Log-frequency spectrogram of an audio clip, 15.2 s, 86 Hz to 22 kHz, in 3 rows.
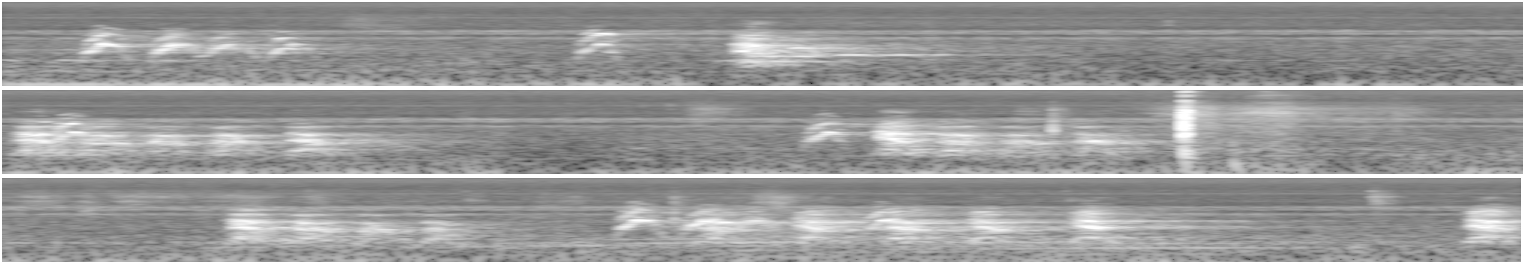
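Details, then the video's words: Dog barking on 2/6/2024 at 6:02 pm: repeated bouts of rough, harmonic barks every one to three seconds, some in rapid doubles and triples, with a sharp click near nine seconds and a steady low hum throughout. "Barking Dog"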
